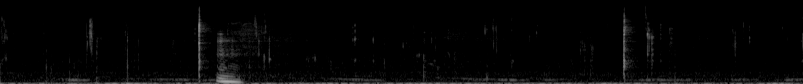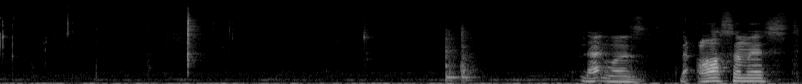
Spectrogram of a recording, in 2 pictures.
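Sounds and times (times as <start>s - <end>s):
person chewing muffin: 0.0s - 10.6s.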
